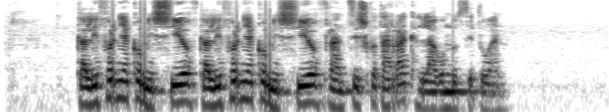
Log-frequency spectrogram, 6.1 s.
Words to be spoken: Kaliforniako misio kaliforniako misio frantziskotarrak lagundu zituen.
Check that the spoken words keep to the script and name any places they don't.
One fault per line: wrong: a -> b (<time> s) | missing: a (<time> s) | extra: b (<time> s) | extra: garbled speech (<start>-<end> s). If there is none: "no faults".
no faults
